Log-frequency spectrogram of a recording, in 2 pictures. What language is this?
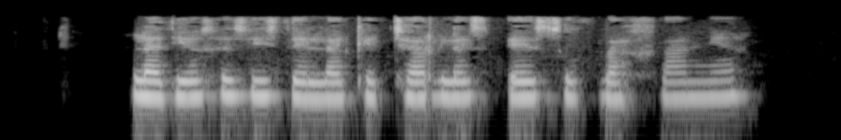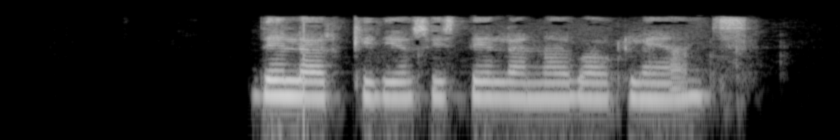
Spanish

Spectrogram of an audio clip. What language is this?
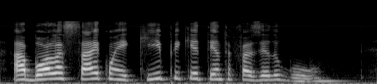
Portuguese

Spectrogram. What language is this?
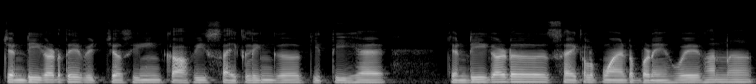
Punjabi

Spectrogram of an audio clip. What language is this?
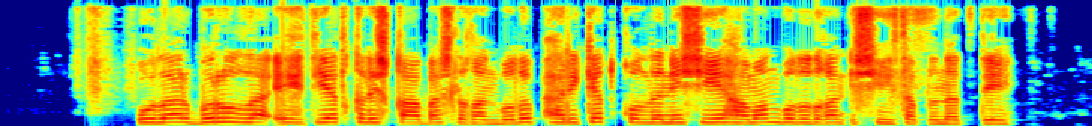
Uyghur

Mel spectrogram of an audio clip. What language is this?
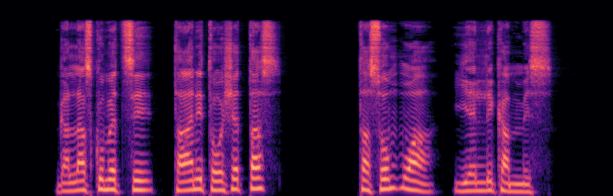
Gofa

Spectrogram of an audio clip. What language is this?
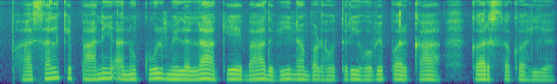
Magahi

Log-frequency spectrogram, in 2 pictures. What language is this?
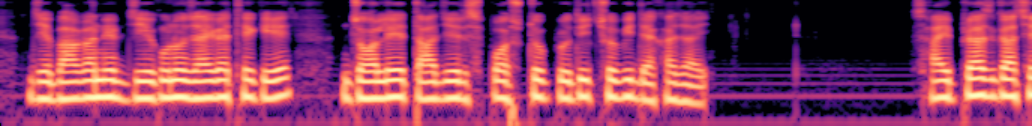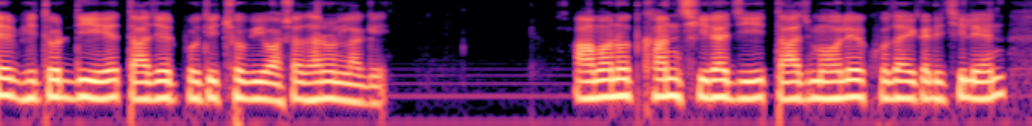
Bangla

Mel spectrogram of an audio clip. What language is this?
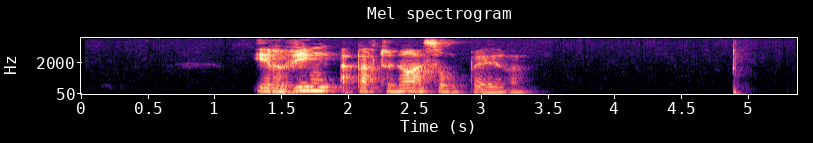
French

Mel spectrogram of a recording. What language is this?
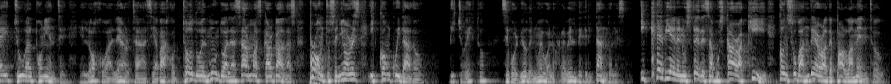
Spanish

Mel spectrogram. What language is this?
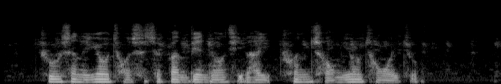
Chinese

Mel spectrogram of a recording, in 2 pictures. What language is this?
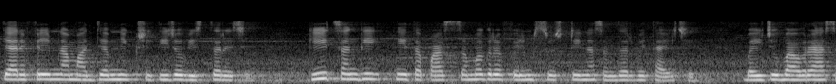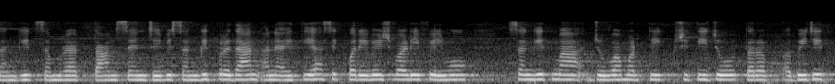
Gujarati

